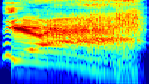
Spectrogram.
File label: battle cry, fr; Sniper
